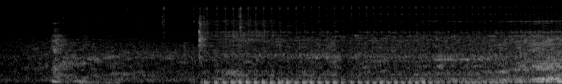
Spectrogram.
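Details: Honda Click 125i scooter, dead for six months: the engine catches at once and settles into a quick, even putter. Normal start and idle.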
